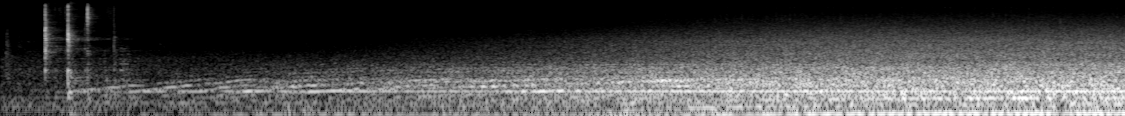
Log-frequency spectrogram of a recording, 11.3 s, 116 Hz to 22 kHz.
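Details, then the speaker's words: 1958–1959 Lasko-made Senak 20-inch four-wing box fan in original box, needs oiling; motor spins up with switch clicks into smooth, even whir, quiet with no buzzing; normal running. "quiet no buzzing the westinghouse motor on the other one buzzes a lot"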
